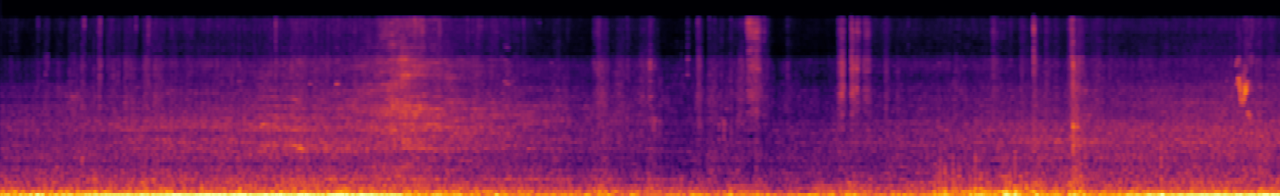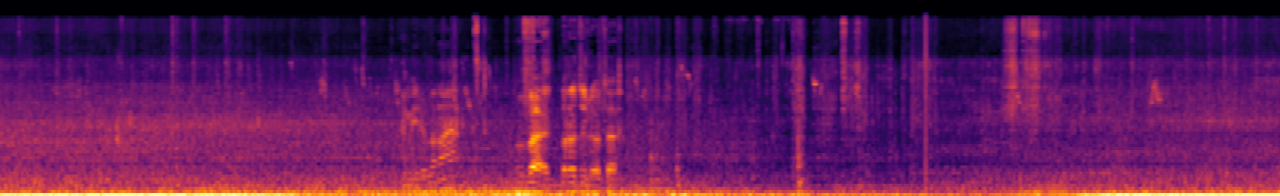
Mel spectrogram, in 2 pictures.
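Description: A car engine rumbles steadily from inside the car as it drives.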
